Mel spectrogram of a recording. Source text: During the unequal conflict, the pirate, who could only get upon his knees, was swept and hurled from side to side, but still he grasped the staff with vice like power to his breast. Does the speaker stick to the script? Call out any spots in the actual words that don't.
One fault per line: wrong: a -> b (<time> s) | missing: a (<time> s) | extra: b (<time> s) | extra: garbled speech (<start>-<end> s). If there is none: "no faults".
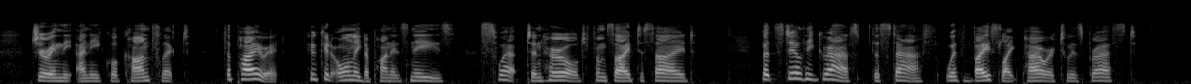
missing: get (3.6 s)
missing: was (4.5 s)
